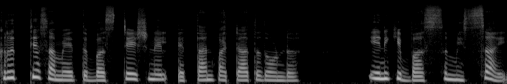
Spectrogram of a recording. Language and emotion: Malayalam, sad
